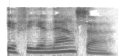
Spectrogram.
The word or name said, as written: Iphianassa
